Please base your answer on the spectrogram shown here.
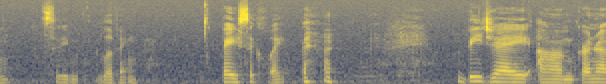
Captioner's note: chuckling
